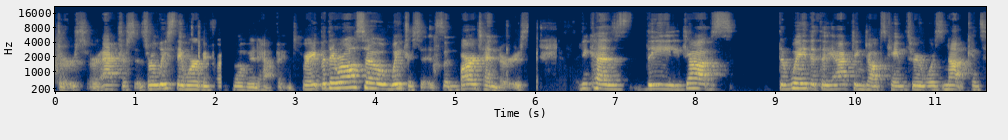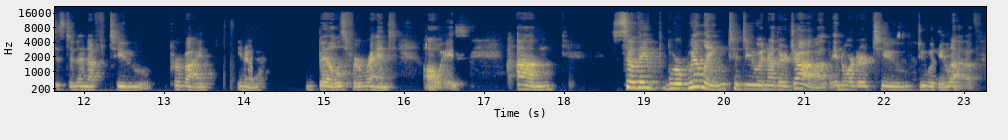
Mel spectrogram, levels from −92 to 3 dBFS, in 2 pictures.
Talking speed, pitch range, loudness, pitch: 145 wpm, 165-225 Hz, -18 LUFS, 190 Hz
